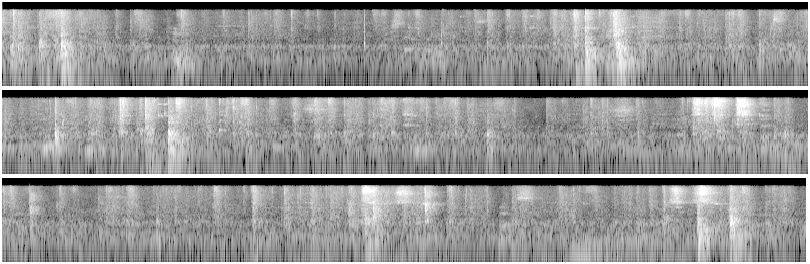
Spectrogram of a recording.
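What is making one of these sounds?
Feet shuffle and stamp softly on a padded floor.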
